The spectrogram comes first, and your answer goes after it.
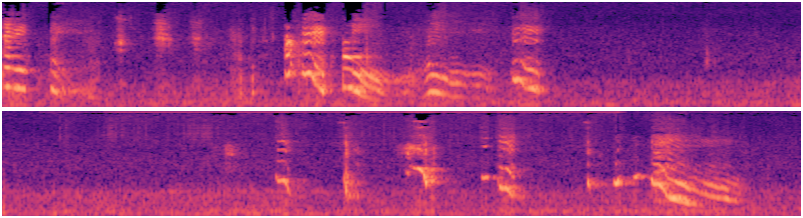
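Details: A female Pomeranian–Shih Tzu mix whines anxiously in high, wavering bursts, worried because her owner has stepped outside.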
